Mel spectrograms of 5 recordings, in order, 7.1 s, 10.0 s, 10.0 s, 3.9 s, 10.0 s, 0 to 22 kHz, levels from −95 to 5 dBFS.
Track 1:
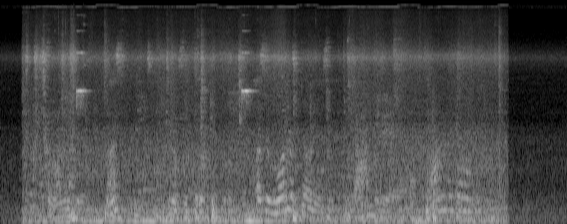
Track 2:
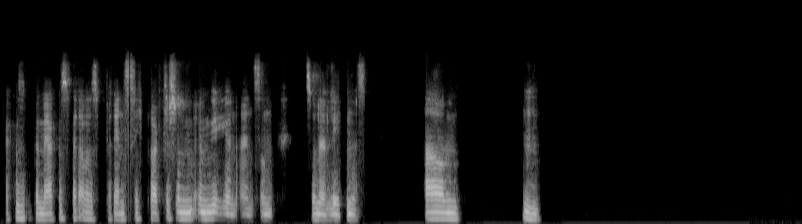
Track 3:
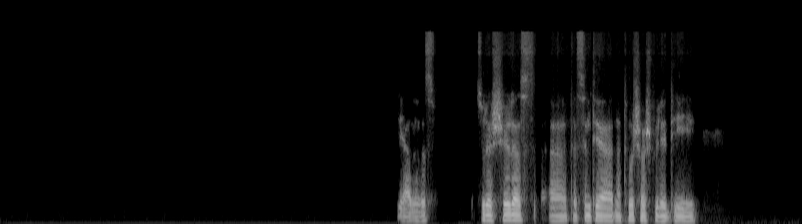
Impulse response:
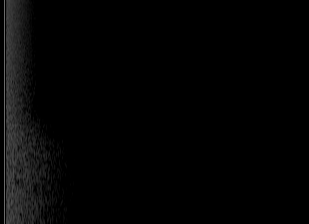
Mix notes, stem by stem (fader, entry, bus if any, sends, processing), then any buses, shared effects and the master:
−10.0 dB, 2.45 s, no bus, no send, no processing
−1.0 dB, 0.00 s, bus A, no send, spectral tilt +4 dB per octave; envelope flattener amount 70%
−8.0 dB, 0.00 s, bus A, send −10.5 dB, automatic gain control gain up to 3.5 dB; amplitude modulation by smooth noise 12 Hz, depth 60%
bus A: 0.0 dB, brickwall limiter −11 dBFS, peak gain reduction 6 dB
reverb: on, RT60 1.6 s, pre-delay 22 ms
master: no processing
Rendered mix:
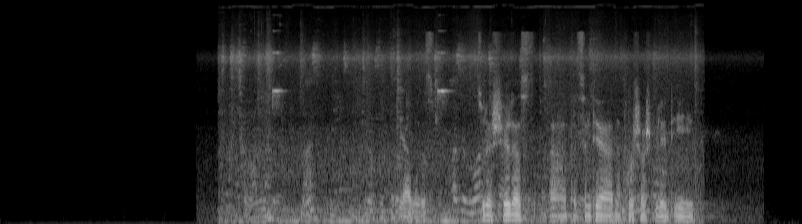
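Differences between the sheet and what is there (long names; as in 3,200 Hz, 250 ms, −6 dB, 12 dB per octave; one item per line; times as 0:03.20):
stem 2: muted
stem 3 −8.0 dB → −1.5 dB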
